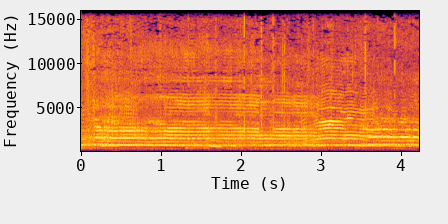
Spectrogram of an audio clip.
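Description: Football crowd cheering a goal, with fans right at the phone yelling in long, held shouts that slide down in pitch, over the roar of the stand.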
